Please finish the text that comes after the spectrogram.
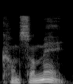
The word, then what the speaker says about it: consommé: Sometimes Americans will throw accentuation further forward than we do, onto the first syllable of foreign words like consommé and du bonnet, though they might argue that their practice sounds at any rate less defiantly non-French than ours.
